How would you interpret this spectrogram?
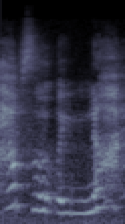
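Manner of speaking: mock indignant refusal. Boy denying his feelings for the girl, mock indignant. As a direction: reject the idea, imitating a flustered boy. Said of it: "he's just like".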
